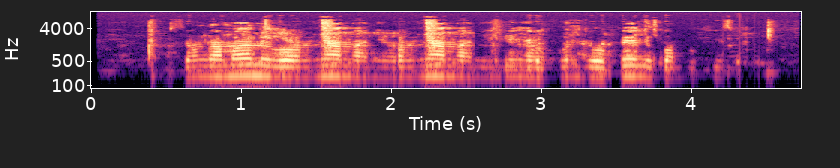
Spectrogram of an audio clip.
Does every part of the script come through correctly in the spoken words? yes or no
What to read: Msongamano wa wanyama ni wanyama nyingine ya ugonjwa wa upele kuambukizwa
yes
